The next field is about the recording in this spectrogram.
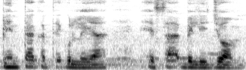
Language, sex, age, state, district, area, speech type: Santali, male, 30-45, West Bengal, Birbhum, rural, spontaneous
